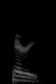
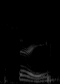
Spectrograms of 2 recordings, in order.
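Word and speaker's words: Ceri: I am going back to using my name the proper way that it's pronounced, which is Carrie. Carrie. So, Carrie is my name and not Siri.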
